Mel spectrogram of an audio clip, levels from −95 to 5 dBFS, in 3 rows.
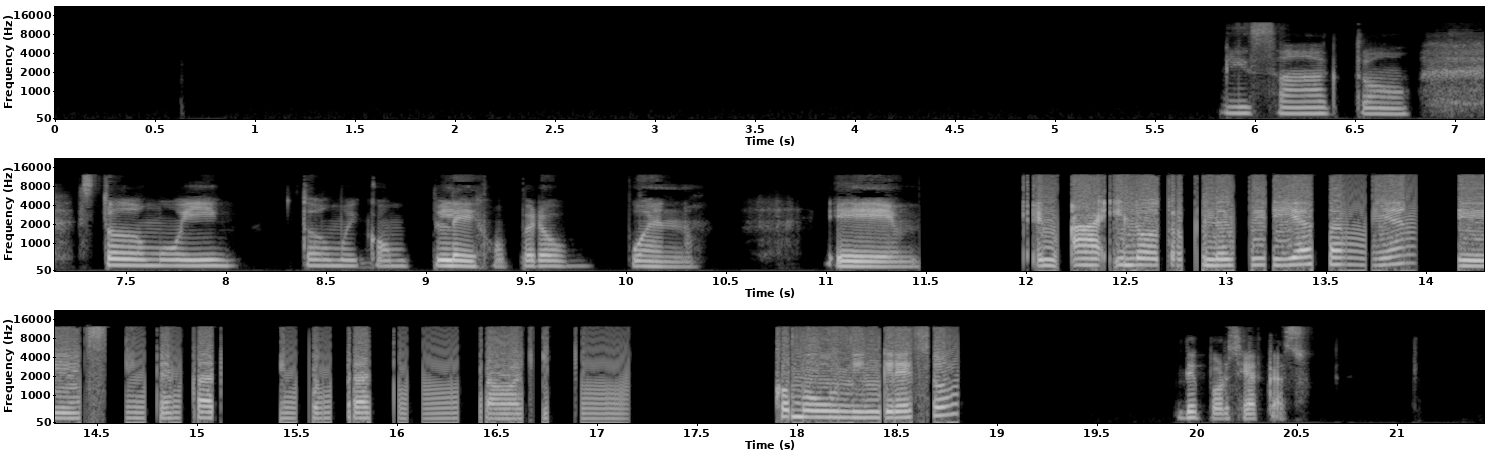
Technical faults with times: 11.47-19.47 low bit depth without dither

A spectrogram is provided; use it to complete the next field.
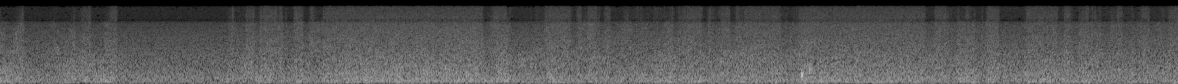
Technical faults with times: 0.26-0.65 speech suppressed in double talk
1.19-2.44 speech suppressed in double talk
2.85-3.21 speech suppressed in double talk

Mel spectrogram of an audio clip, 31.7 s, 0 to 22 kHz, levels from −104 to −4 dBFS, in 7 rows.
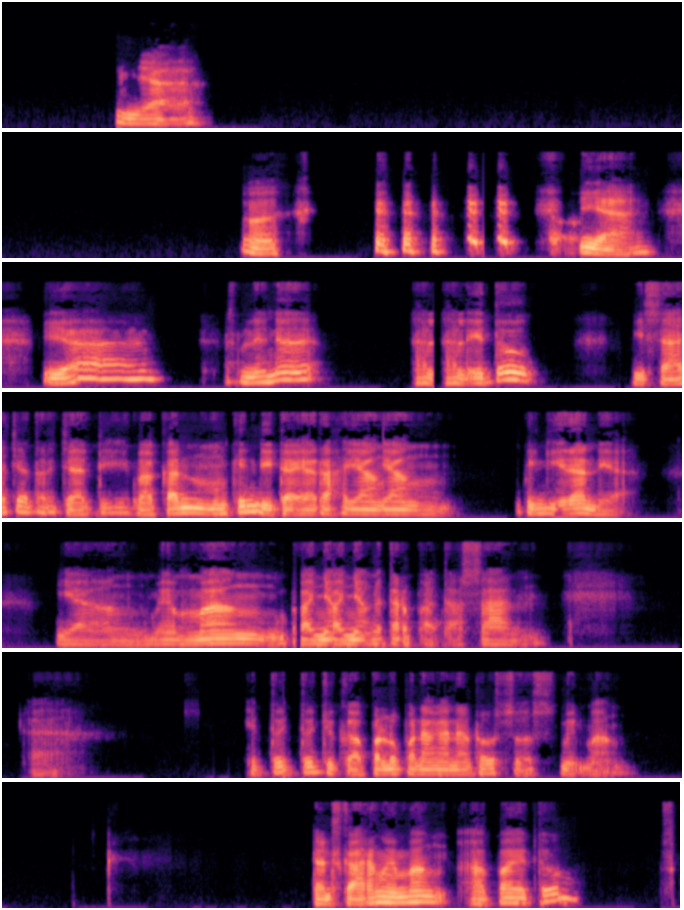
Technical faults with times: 3.54-3.74 overlapping chunks
7.74-7.94 overlapping chunks
11.94-12.14 overlapping chunks
16.14-16.34 overlapping chunks
20.34-20.54 overlapping chunks
24.54-24.74 overlapping chunks

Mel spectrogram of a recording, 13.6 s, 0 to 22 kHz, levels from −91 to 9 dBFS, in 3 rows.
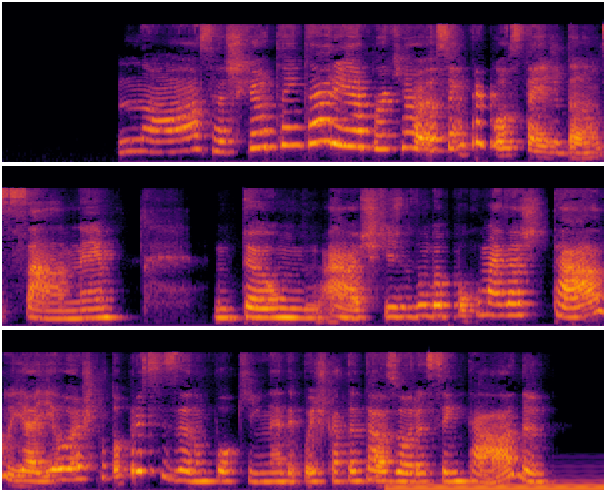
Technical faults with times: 11.90-13.55 mains hum

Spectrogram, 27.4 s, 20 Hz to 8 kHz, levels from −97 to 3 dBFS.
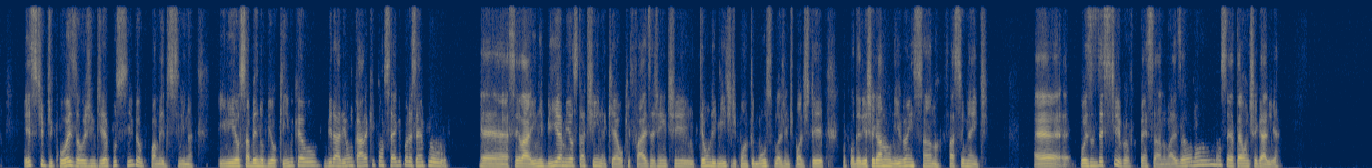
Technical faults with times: none

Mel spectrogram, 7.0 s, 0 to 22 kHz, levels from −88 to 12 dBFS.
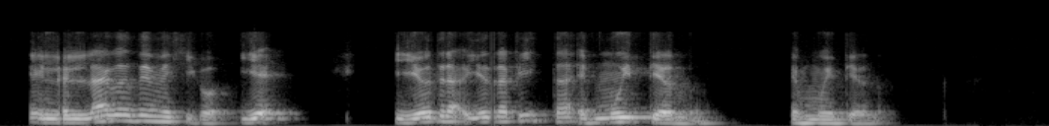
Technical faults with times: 3.28-3.32 packet loss on an ADPCM call

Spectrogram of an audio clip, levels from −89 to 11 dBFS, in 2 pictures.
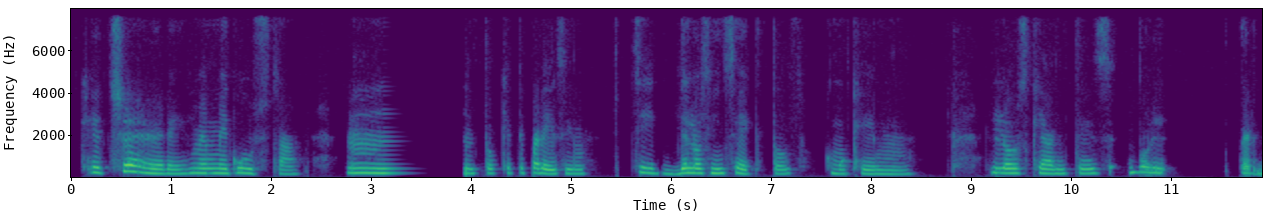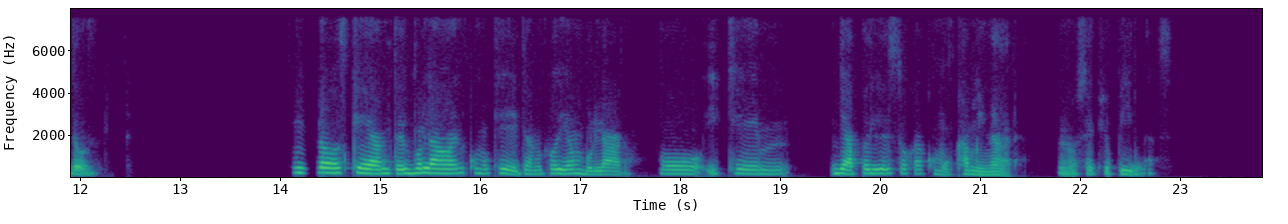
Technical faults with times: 3.12-3.96 long network dropout
4.18-6.12 jitter buffer speed-up

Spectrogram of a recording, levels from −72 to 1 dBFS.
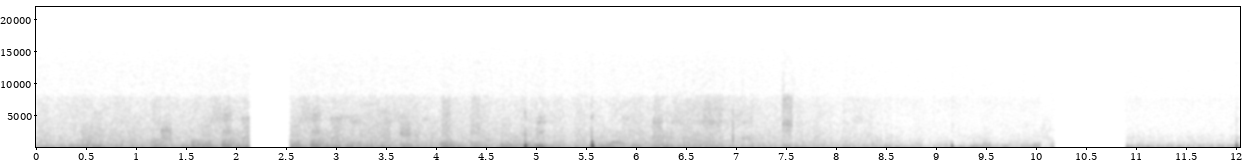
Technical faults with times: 2.13-3.02 stream reconnect
10.18-10.89 stream reconnect

